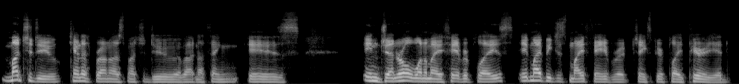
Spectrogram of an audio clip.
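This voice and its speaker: A man as a podcast guest, easygoing and quick to agree. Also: mid-range voice, fairly bright tone, dry recording, clean studio sound. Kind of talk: casual chat.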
